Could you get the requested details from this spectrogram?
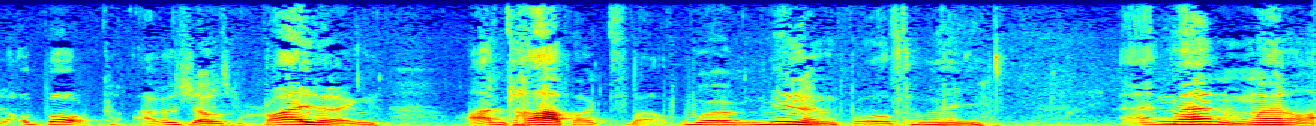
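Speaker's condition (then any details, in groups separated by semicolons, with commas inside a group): Cerebral palsy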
